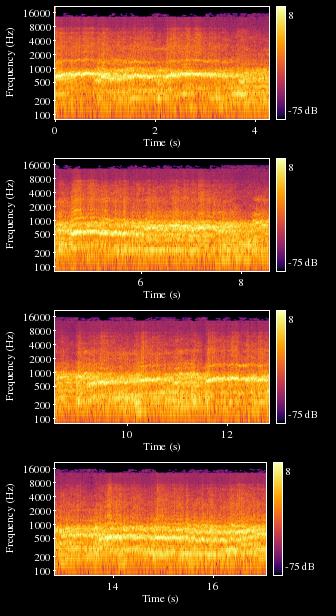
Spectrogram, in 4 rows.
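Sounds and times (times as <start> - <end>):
distorted live concert music: 0.0 - 17.0.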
